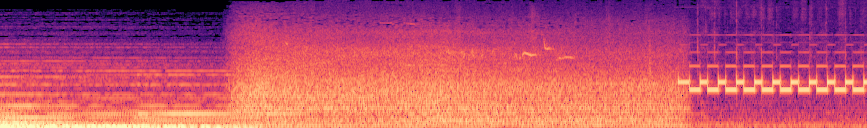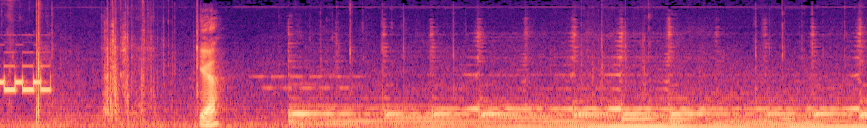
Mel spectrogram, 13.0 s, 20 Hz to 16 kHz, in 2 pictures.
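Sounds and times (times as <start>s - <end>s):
telephone ringing electronic trill: 5.1s - 6.9s.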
